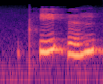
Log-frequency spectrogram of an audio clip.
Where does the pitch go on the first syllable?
rising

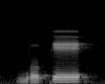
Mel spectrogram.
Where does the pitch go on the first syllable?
low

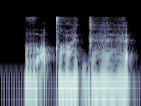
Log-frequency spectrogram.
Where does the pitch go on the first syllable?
high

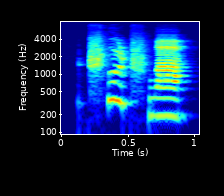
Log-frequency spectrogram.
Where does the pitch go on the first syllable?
falling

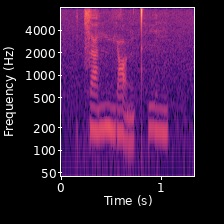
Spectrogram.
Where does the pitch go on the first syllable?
rising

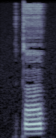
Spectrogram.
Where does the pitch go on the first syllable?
high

